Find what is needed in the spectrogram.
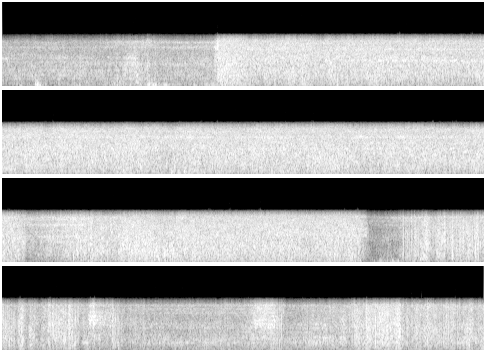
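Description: Propane cutting torch flame hissing steadily against rusted steel, jumping louder about three seconds in. It holds, with one brief dip, until about two-thirds of the way through, then comes and goes unevenly.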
